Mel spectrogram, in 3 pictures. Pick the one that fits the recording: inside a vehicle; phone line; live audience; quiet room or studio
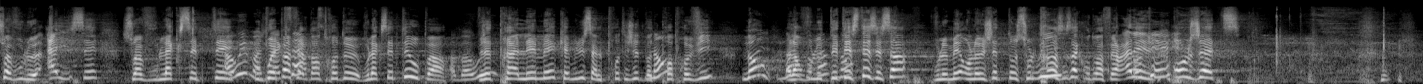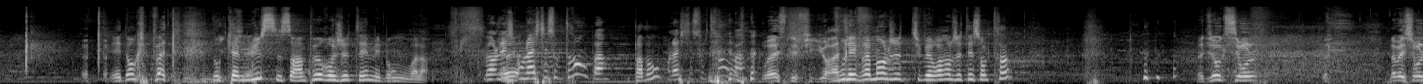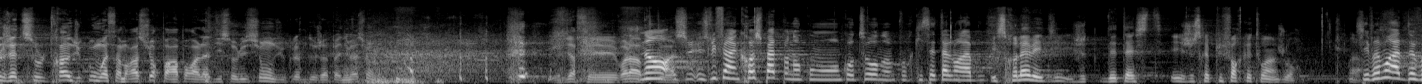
live audience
